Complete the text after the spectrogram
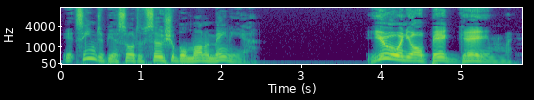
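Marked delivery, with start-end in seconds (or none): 3.8-5.6 louder, slow, jabbing retort; aggressive outburst. A narrator's reading. Sir Howard jeering at Burke, aggressively loud. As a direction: needle him hard and loud, dragging it out. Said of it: "he ejaculated aggressively to Burke".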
